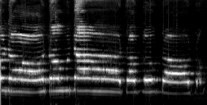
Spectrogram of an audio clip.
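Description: A young child singing or crooning in a high voice, with long held notes at first and shorter notes from about two and a half seconds in.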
